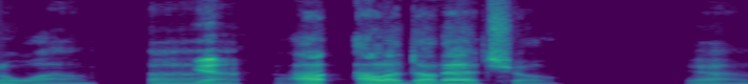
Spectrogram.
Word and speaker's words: derecho: Apparently you pronounce this a derecho. I looked it up because I had never Really? heard of this word. Yeah, that's what Google says. That's how you say it.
